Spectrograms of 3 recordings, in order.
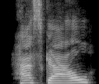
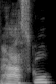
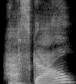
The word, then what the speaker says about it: Haskell: with pascal it was haskell garrett instead of haskell it was haskell like it rhymes with pascal it was really disconcerting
